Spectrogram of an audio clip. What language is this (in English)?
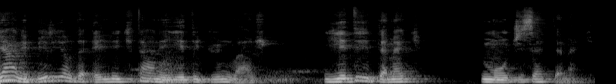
Turkish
